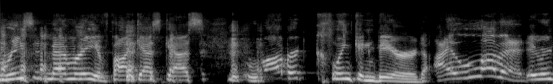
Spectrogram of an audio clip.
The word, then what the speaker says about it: Clinkenbeard: with us right now, a guy who probably has one of the coolest last names in recent memory of podcast guests, Robert Clinkenbeard.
